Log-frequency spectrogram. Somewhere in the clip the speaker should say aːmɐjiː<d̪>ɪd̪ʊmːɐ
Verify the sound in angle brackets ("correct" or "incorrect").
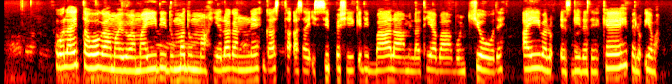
correct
